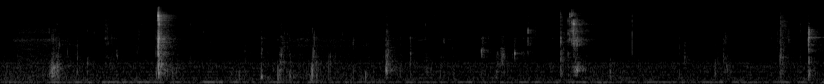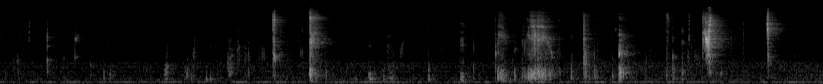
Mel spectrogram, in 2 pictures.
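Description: Teeth clack and scrape against a very hard candy lollipop, too hard to bite a piece off, in irregular sharp clicks, with brief crunchy bursts growing denser toward the end over a low steady hum, and no talking.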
